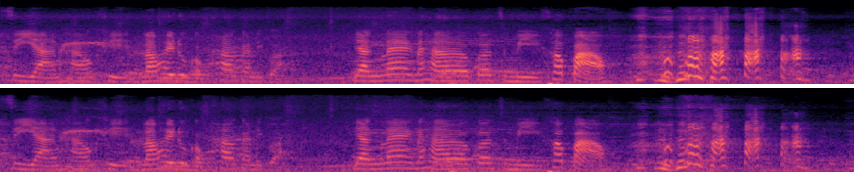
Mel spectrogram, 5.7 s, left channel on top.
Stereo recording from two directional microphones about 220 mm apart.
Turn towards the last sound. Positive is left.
turn(degrees=45)  # may be behind; listen again after turning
